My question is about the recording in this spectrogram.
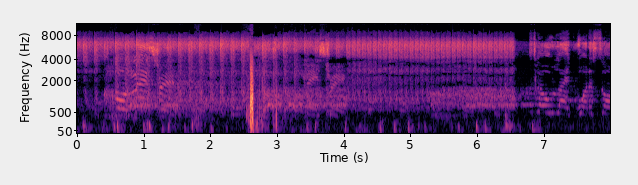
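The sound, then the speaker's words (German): Rapid gadget shots in a video game on a Knockout map crackle in a steady stream over a bright, busy electronic backdrop, with one sharp, loud blast standing out partway through; an opponent runs into four of the shots. “ist einfach in vier meiner Gadget-Schüsse reingelaufen gerade.”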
